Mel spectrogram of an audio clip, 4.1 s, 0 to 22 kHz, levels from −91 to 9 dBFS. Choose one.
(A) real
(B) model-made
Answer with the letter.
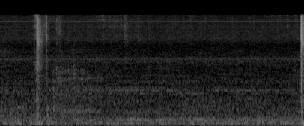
A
